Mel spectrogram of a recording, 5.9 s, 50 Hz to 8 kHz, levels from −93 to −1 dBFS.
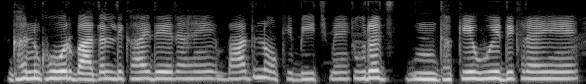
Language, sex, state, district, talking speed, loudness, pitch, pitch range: Hindi, female, Uttar Pradesh, Hamirpur, 165 wpm, -22 LUFS, 240 Hz, 225-245 Hz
